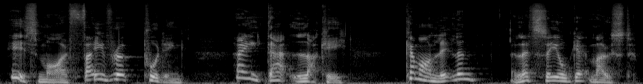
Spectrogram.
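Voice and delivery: put-on a friendly innkeeper's man coaxing the boy; chatty waiter. A narrator's reading. Waiter at the inn teasing the boy about the ale, lightly voiced.

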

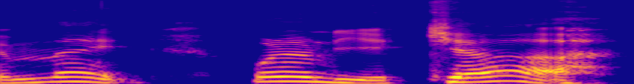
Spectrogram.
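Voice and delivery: acted-out astonished mate; retold surprise. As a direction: ask it in mock disbelief, pitch jumping up. Retelling his surprise at mate's car.

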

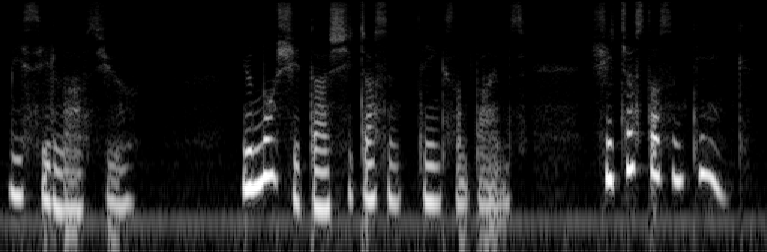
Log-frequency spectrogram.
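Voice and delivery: calm her down gently; lightly voiced tender man comforting her; soothing lover. A narrator's reading. Antonio reassuring Ellie.

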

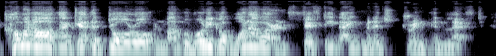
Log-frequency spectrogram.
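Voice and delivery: hammed-up bellow to get the door opened; mock shout. Oz bangs at the closed pub door.

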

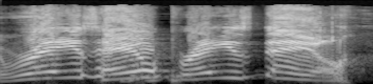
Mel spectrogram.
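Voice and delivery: high, loud whooping battle cry; rowdy hollering. Acted. Imagining the actor rallying the courtroom, loud high-pitched holler. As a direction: holler it like a rowdy Southern race fan.

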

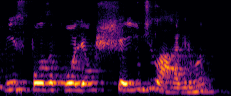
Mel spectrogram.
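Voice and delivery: normal talking voice

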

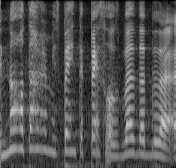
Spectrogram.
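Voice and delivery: high, slow mocking whine of a sore loser; whiny coworker. Mocking the coworker begging for twenty pesos, high whine. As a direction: mimic him whining for his money. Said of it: "Y él así de que".

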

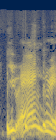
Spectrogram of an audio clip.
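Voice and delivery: high mocking jab on angry; high taunt. Teasing the demon, high mock jab. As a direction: needle him high with angry. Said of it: "And I was like".

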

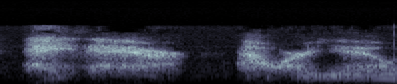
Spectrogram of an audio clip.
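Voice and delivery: breathy unvoiced whisper. Shown as a demonstration. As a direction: whisper it softly, like a secret. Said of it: "it doesn't have to be like".

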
